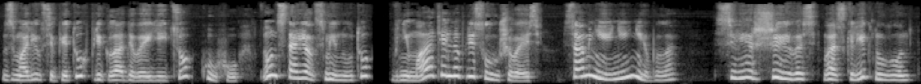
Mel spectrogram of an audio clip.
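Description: A woman narrating a fairy tale with an expressive, melodic reading. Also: mid-range voice. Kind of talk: storybook audiobook narration.

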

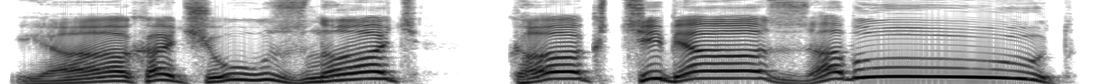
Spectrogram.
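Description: A man voicing a brave, earnest little male viking in a children's story, calling out loudly. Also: medium pitch, wildly swooping pitch, takes it slowly, no echo, clean studio sound, exaggerated voice. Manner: shouty, earnest.

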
